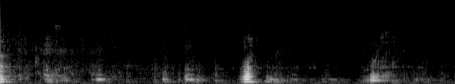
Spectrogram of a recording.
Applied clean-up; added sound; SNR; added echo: neural mask model DeepFilterNet 3.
